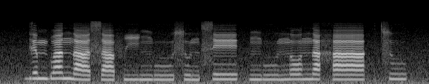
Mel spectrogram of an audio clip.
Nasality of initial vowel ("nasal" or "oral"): oral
